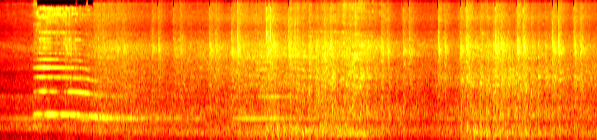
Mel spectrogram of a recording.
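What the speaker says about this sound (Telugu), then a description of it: "మంగళ లక్షద్వీప్ ఇందాక మనం చూసిన ట్రైన్ రిటర్న్" The Mangala Lakshadweep Express passes at a single-line railway crossing. A loud horn blast comes first, then a heavy rumbling clatter of wagons that swells and fades in waves.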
